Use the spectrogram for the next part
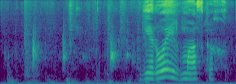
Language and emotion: Russian, neutral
